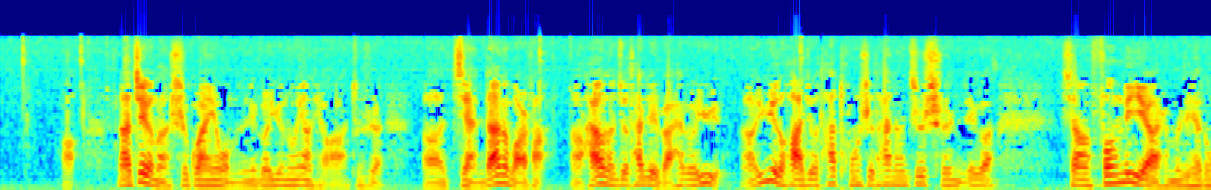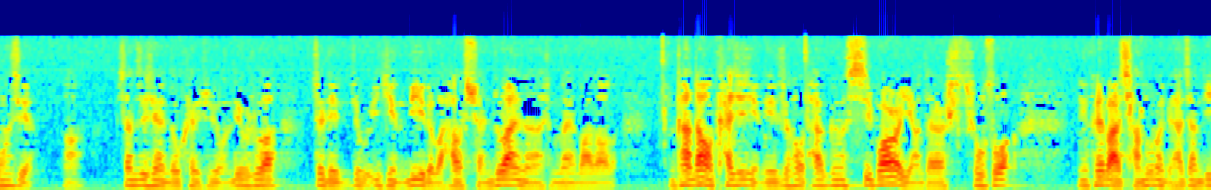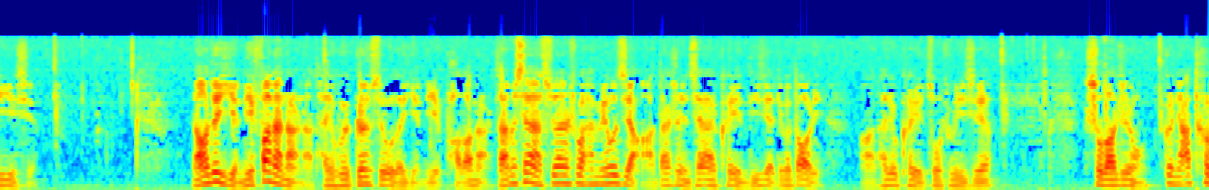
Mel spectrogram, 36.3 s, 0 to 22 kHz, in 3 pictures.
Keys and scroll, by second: 23.4 1, 35.2 3.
